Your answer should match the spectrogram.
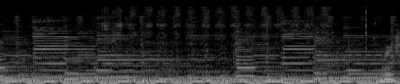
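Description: A hand nail file rubbing back and forth along the side of a clear 5XL square nail extension tip, shaping the side straight. Background music plays under it.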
